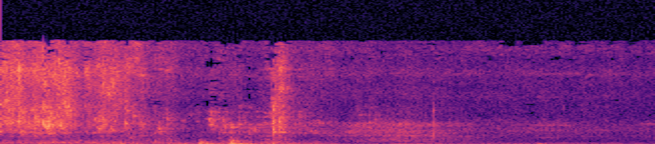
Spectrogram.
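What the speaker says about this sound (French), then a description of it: "Je vais remettre un petit peu d'eau froide." Cold tap water splashing briefly into a container for pizza dough, a short close pour that fades quickly into quiet.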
